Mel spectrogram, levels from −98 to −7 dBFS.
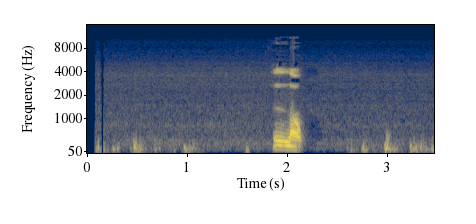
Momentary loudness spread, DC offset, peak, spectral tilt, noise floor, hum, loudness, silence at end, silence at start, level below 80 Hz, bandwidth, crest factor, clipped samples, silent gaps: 28 LU; under 0.1%; -2 dBFS; -7.5 dB/octave; -53 dBFS; none; -19 LUFS; 0 s; 0.45 s; -56 dBFS; 10 kHz; 24 dB; under 0.1%; none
